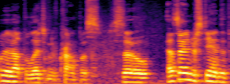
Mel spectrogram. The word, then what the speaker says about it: Krampus: talk to you about Krampus and yes it's pronounced Krampus not Krampus you American uneducated dummies I saw the movie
